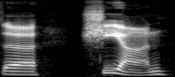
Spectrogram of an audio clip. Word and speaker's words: Xi'an: And it's in the town of, it's spelled Xi apostrophe A-N, and it's pronounced Xi'an, apparently.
